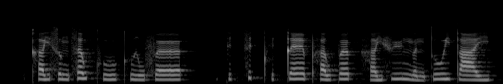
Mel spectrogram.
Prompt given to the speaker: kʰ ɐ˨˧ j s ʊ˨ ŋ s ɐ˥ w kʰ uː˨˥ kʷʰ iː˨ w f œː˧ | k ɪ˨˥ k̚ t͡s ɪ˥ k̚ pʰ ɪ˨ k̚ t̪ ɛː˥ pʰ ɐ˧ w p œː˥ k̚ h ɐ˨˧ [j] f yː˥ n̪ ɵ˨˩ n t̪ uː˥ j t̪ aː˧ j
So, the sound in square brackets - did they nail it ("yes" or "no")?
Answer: yes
